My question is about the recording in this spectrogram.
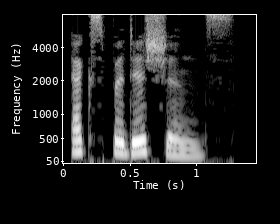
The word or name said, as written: expeditions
